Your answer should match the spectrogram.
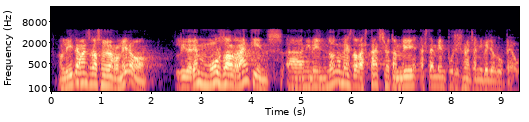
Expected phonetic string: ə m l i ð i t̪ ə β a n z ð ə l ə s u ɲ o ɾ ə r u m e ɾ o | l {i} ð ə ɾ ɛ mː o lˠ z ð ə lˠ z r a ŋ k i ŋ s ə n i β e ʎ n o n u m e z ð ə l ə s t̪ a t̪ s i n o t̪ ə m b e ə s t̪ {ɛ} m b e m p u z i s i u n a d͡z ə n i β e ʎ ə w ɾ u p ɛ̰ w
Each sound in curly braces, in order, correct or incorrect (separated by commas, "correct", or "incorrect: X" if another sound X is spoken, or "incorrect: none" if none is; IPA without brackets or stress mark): correct, correct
